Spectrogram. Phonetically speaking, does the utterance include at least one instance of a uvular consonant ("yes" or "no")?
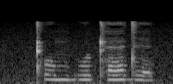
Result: no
